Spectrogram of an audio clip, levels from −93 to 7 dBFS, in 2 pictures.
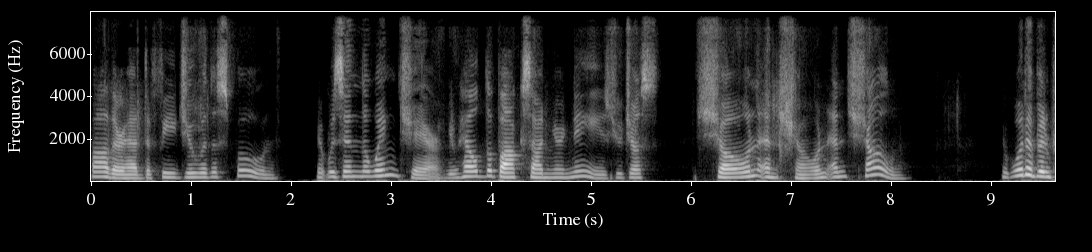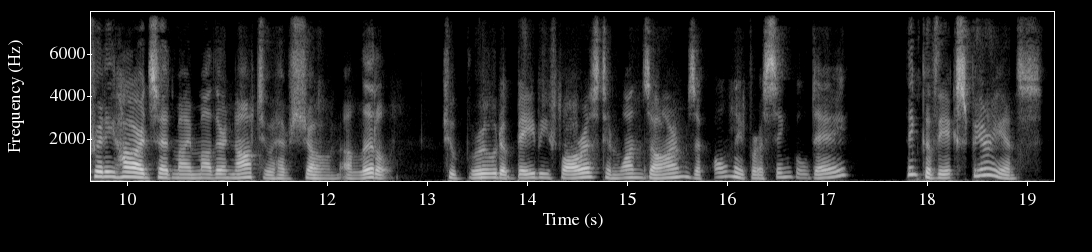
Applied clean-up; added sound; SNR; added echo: neural mask model DeepFilterNet 3.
